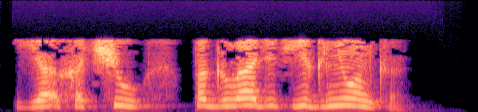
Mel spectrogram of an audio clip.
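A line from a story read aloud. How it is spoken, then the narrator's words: Tearful, sobbing. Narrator (Russian): расплакалась, и проговорила с трудом, всхлипывая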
